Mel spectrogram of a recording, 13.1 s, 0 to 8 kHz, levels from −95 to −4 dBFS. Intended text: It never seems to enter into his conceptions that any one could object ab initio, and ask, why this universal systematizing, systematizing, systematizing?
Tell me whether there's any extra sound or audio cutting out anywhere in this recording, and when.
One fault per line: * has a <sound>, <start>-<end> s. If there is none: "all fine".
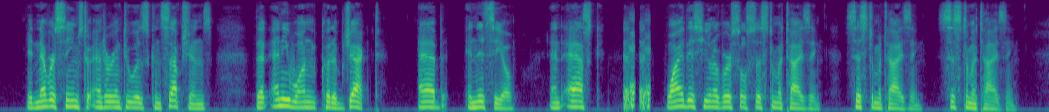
* has a laugh, 7.8-8.1 s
